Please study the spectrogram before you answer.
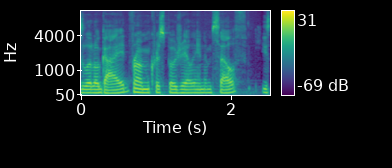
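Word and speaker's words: Bohjalian: For our listeners, here's a little guide from Chris Bojalian himself. He says bo as in ribbon, jail as in prison, and yen as in I have a yin for a good book.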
